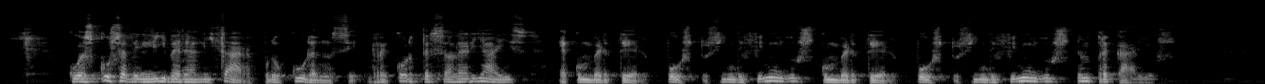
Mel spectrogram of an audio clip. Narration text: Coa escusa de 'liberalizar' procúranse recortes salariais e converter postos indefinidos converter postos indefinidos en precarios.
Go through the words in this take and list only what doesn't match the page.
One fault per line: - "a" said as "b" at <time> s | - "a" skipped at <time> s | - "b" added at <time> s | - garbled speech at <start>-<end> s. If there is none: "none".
none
